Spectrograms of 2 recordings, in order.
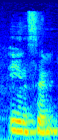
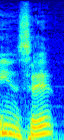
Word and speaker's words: İnce: Hay un candidato que se retiró a último momento, Muharrem İnce, no sé si lo pronuncié bien. İnce, sí. İnce.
